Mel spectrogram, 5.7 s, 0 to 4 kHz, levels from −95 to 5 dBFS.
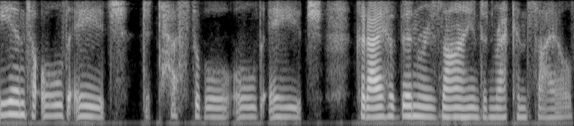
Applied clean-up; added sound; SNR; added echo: none; none; none; none.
